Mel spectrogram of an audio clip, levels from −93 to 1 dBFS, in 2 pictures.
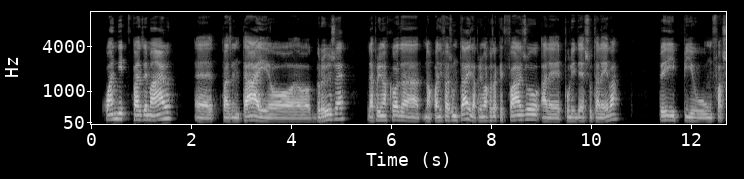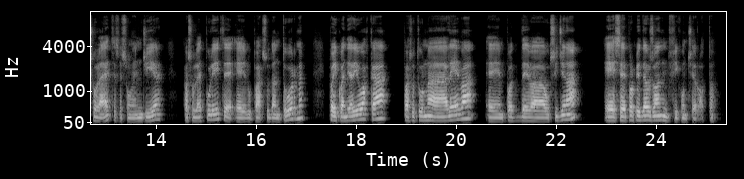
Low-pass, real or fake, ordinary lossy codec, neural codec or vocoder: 10.8 kHz; real; none; none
